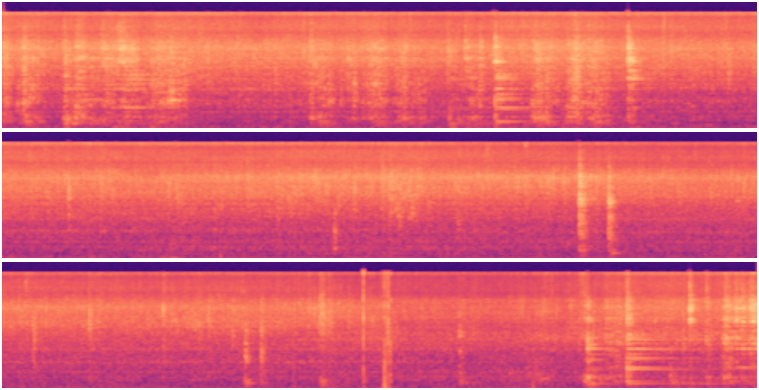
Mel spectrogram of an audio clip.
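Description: Masala of onion, tomato and spices sizzling in oil in an aluminium pot while a metal spoon stirs it, with scattered scrapes and knocks of the spoon against the pot.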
